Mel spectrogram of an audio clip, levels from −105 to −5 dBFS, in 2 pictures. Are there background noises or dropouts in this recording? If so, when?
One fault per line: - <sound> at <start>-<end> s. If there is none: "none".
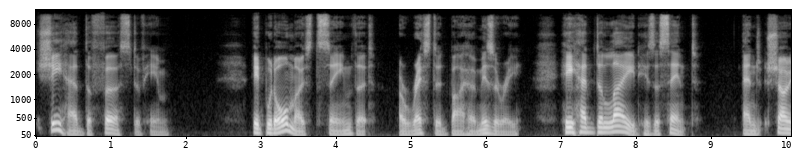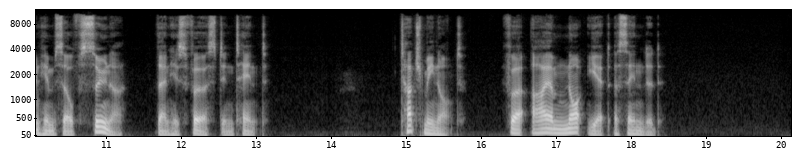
none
